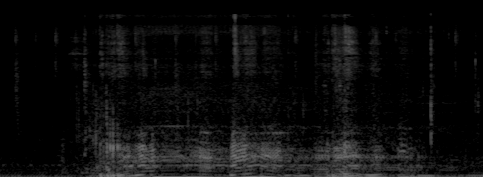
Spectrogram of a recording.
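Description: Honda Civic Si engine idling, then revved up about a second in and held for roughly four seconds before dropping back toward idle.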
